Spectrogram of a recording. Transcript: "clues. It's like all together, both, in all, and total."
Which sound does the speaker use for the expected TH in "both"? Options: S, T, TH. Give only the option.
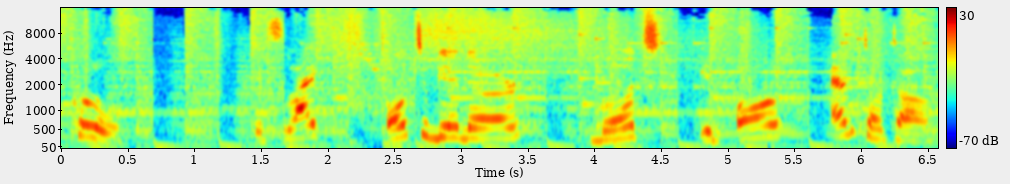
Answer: S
